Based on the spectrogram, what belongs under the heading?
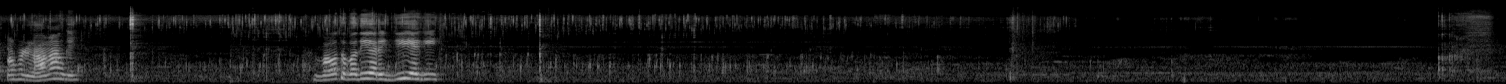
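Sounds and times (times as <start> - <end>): thick sauce bubbling and popping: 0.2 - 11.0.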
